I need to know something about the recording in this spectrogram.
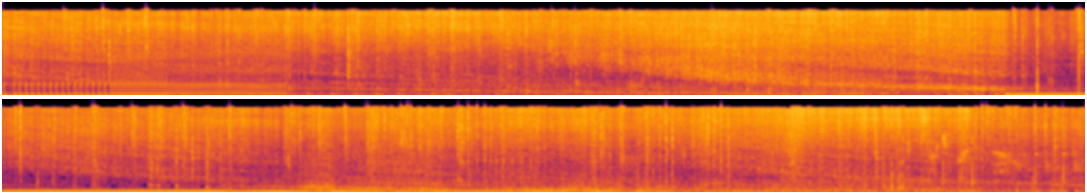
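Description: Paper crinkles and rustles close to a microphone.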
